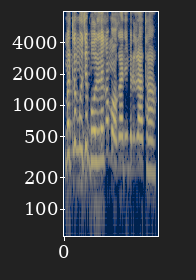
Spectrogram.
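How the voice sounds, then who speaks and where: Teen girl, high voice, chatty storytelling, does the voices, dry close sound. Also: fast talker, no room sound. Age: teens. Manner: animated, acts out quoted voices. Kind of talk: casual storytelling.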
